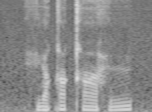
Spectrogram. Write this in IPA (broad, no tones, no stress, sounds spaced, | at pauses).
h y q ø qʰ ɑ h ʉ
